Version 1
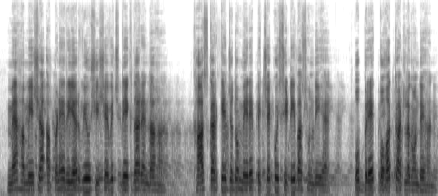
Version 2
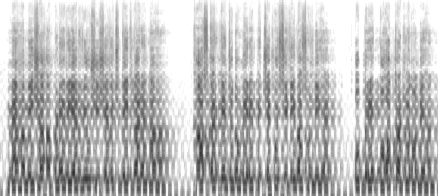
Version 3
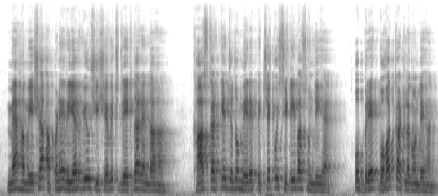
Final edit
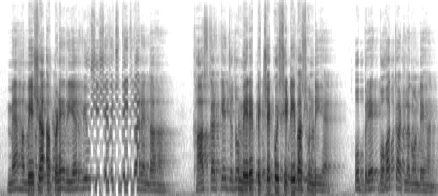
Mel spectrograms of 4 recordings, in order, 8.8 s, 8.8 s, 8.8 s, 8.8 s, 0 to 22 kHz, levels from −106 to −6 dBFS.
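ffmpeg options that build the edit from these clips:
-filter_complex "[0:a]asplit=2[a][b];[2:a]asplit=4[c][d][e][f];[c]atrim=end=0.562[g];[a]atrim=start=0.558:end=1.222[h];[d]atrim=start=1.218:end=1.742[i];[1:a]atrim=start=1.738:end=2.782[j];[e]atrim=start=2.778:end=4.762[k];[b]atrim=start=4.758:end=6.322[l];[f]atrim=start=6.318[m];[g][h]acrossfade=d=0.004:c1=hsin:c2=hsin[n];[n][i]acrossfade=d=0.004:c1=hsin:c2=hsin[o];[o][j]acrossfade=d=0.004:c1=hsin:c2=hsin[p];[p][k]acrossfade=d=0.004:c1=hsin:c2=hsin[q];[q][l]acrossfade=d=0.004:c1=hsin:c2=hsin[r];[r][m]acrossfade=d=0.004:c1=hsin:c2=hsin"

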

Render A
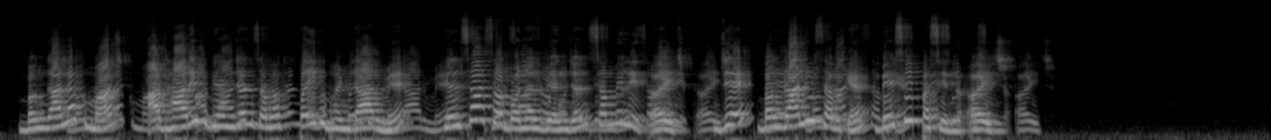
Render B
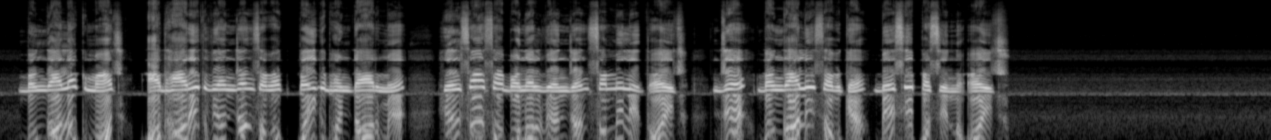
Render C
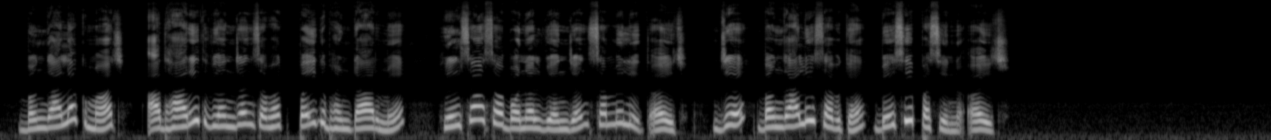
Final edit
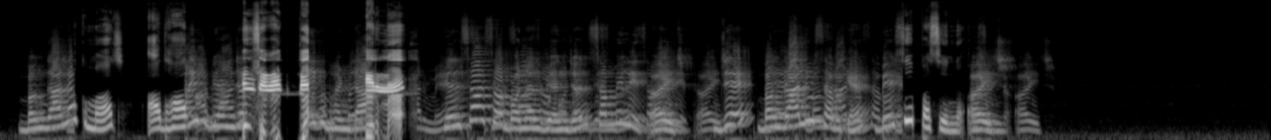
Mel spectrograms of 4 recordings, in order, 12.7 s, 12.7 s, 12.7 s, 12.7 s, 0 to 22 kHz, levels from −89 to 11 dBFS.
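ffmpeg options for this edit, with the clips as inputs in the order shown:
-filter_complex "[2:a]asplit=2[a][b];[1:a]asplit=2[c][d];[0:a]asplit=5[e][f][g][h][i];[e]atrim=end=0.752[j];[a]atrim=start=0.748:end=1.862[k];[f]atrim=start=1.858:end=2.442[l];[c]atrim=start=2.438:end=3.092[m];[g]atrim=start=3.088:end=3.672[n];[d]atrim=start=3.668:end=4.182[o];[h]atrim=start=4.178:end=9.032[p];[b]atrim=start=9.028:end=9.712[q];[i]atrim=start=9.708[r];[j][k]acrossfade=d=0.004:c1=hsin:c2=hsin[s];[s][l]acrossfade=d=0.004:c1=hsin:c2=hsin[t];[t][m]acrossfade=d=0.004:c1=hsin:c2=hsin[u];[u][n]acrossfade=d=0.004:c1=hsin:c2=hsin[v];[v][o]acrossfade=d=0.004:c1=hsin:c2=hsin[w];[w][p]acrossfade=d=0.004:c1=hsin:c2=hsin[x];[x][q]acrossfade=d=0.004:c1=hsin:c2=hsin[y];[y][r]acrossfade=d=0.004:c1=hsin:c2=hsin"

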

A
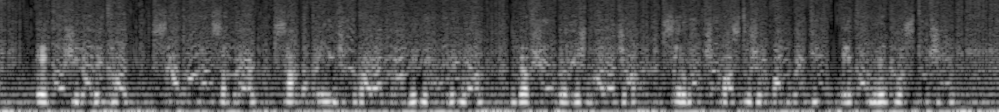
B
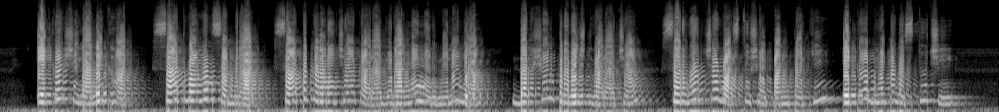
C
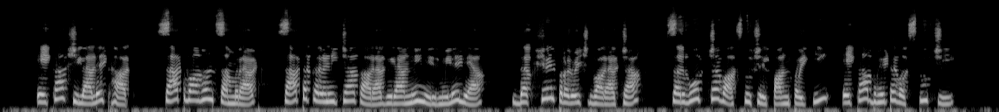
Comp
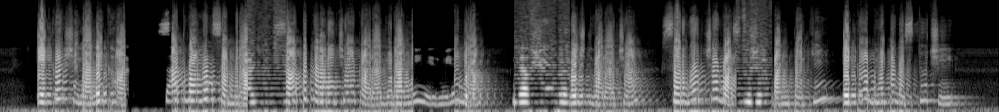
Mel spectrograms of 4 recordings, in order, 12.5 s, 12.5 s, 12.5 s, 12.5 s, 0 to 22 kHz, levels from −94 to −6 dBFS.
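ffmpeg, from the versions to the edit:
-filter_complex "[2:a]asplit=2[a][b];[0:a]asplit=3[c][d][e];[1:a]asplit=6[f][g][h][i][j][k];[f]atrim=end=1.572[l];[a]atrim=start=1.568:end=2.152[m];[g]atrim=start=2.148:end=3.092[n];[c]atrim=start=3.088:end=3.582[o];[h]atrim=start=3.578:end=5.162[p];[b]atrim=start=5.158:end=5.682[q];[i]atrim=start=5.678:end=6.432[r];[d]atrim=start=6.428:end=7.122[s];[j]atrim=start=7.118:end=9.202[t];[e]atrim=start=9.198:end=9.652[u];[k]atrim=start=9.648[v];[l][m]acrossfade=d=0.004:c1=hsin:c2=hsin[w];[w][n]acrossfade=d=0.004:c1=hsin:c2=hsin[x];[x][o]acrossfade=d=0.004:c1=hsin:c2=hsin[y];[y][p]acrossfade=d=0.004:c1=hsin:c2=hsin[z];[z][q]acrossfade=d=0.004:c1=hsin:c2=hsin[aa];[aa][r]acrossfade=d=0.004:c1=hsin:c2=hsin[ab];[ab][s]acrossfade=d=0.004:c1=hsin:c2=hsin[ac];[ac][t]acrossfade=d=0.004:c1=hsin:c2=hsin[ad];[ad][u]acrossfade=d=0.004:c1=hsin:c2=hsin[ae];[ae][v]acrossfade=d=0.004:c1=hsin:c2=hsin"

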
